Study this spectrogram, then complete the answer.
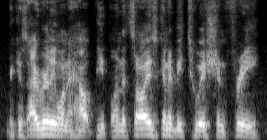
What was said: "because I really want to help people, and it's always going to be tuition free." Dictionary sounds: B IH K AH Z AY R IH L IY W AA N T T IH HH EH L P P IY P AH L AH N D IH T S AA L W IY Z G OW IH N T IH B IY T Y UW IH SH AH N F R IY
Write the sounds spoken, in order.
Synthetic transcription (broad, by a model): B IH K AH Z AY R IH L IY W AA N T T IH HH EH L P P IY P L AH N IH T S AA L W IY Z G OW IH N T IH B IY T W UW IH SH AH N F R IY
